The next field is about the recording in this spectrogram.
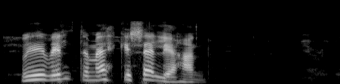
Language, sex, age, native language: Icelandic, female, 60-69, Icelandic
